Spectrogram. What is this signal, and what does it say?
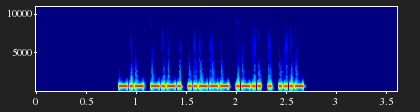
Morse code, heard as a keyed tone, about 46 wpm, 700 Hz. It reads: KC2LEV
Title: USA Call Signs - 6 Characters - 6x Character Spacing - 45wpm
